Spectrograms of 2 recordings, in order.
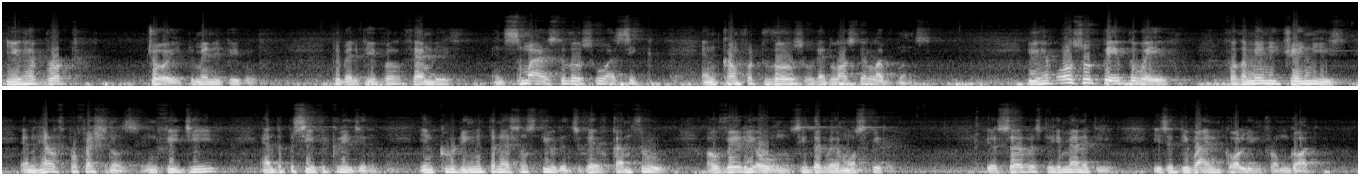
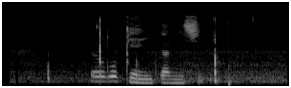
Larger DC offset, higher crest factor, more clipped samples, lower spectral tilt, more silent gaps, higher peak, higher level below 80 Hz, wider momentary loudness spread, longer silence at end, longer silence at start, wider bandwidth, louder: neither; second, 10 dB vs 28 dB; first, 2% vs under 0.1%; first, -9 dB/octave vs -3 dB/octave; neither; first, 0 dBFS vs -10 dBFS; first, -34 dBFS vs -70 dBFS; second, 15 LU vs 18 LU; about the same, 0 s vs 0 s; about the same, 0 s vs 0.1 s; second, 6.4 kHz vs 11.5 kHz; first, -10 LUFS vs -33 LUFS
